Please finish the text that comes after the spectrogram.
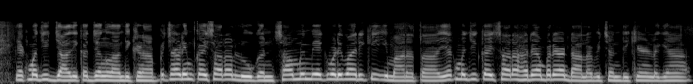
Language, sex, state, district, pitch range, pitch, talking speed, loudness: Hindi, male, Uttarakhand, Tehri Garhwal, 180-230 Hz, 205 Hz, 240 wpm, -19 LUFS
